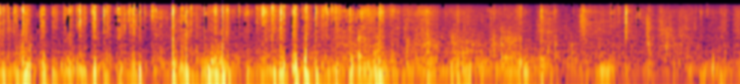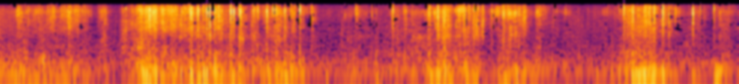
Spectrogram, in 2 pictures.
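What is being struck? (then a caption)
Sequined beaded fabric handbag. Long nails scratch across a small fabric handbag covered in sequins and beads, making dense crinkly, rustling scrapes over soft low thumps. The scratching is busiest and loudest in the first few seconds, then comes in quieter waves with brighter rasping bursts near the middle and the end.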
